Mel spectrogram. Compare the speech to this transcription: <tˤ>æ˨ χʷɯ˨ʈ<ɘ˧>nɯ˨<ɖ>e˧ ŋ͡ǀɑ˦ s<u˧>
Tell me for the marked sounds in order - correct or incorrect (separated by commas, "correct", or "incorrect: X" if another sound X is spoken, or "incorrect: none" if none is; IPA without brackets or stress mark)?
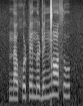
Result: incorrect: n, incorrect: e˧, correct, correct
